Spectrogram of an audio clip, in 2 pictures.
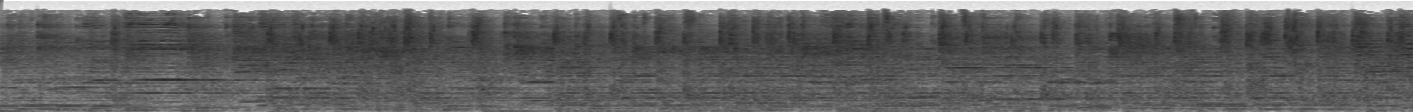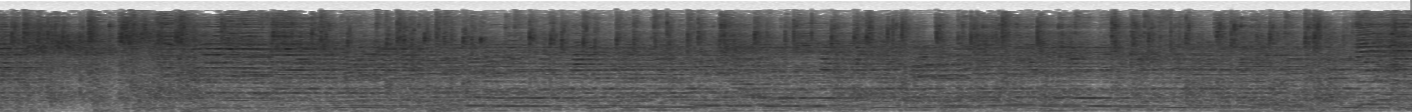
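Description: Two tap dancers' shoes striking the stage floor in quick rhythmic patterns over a recorded musical backing track.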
